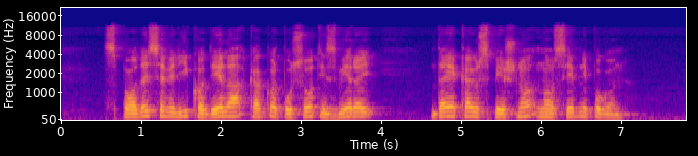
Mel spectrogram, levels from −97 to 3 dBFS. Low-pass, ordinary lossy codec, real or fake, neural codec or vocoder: 10.8 kHz; Opus, 32 kbps; real; none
